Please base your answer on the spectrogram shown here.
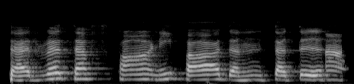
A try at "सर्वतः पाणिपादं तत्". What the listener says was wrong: You said Pranipadan tat.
